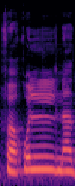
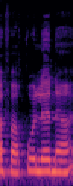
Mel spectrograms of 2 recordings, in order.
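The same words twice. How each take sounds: First: फ़क़ुलना with a still, unstretched लाम; correct recitation. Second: फ़क़ुलना with the लाम stretched by a long vowel; the mistaken reading of फ़क़ुलना; wrong way. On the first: Teacher recites the right reading after the wrong one. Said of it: "लाम साकिन का ध्यान रखें". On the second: Teacher warns students, showing the wrong reading. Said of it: "फ़क़ुलना ऐसे नहीं पढ़ना". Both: Shown as a demonstration.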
